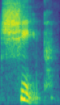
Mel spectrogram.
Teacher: The E sound, it's longer than a lot of the vowel sounds.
